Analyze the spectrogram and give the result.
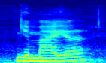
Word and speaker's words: Yemaya: And just to paint people a picture, we're sitting in a dark room because we decided to cover everything for Yemaya.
